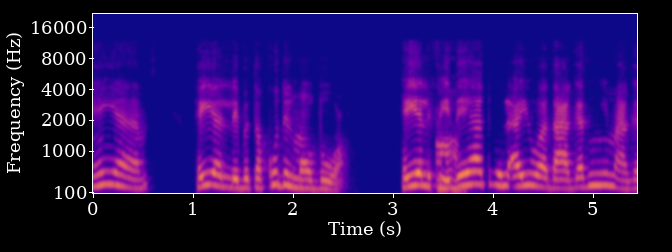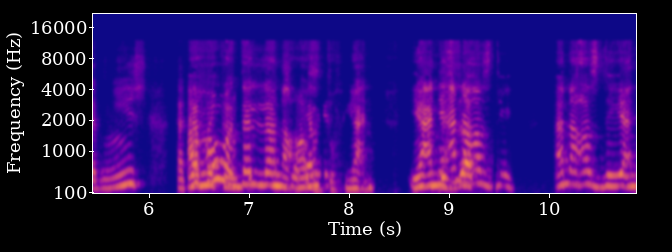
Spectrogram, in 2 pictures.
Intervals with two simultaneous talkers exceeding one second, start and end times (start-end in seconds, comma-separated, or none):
6.4-7.9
